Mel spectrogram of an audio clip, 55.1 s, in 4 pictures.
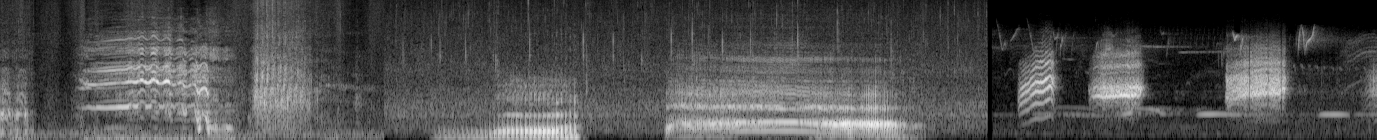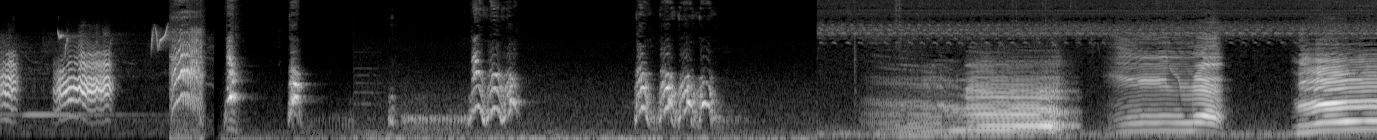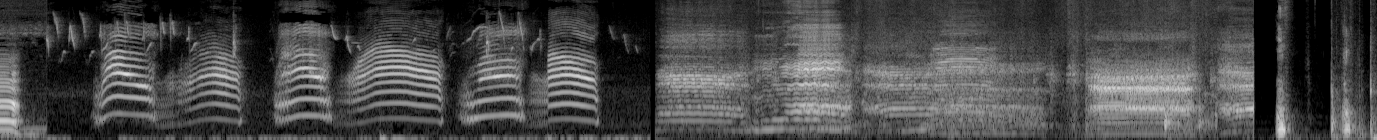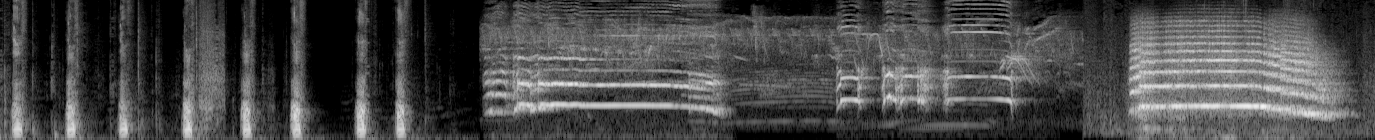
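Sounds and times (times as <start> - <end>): cattle lowing: 0.0 - 5.9
sheep bleating: 34.1 - 40.1
rooster crowing: 46.1 - 48.6, 49.6 - 51.6.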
